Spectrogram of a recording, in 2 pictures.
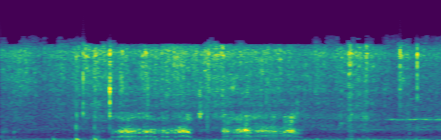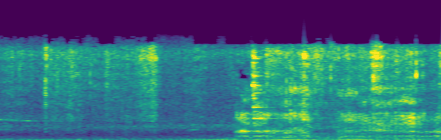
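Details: Patterdale Terrier puppies growling: low, rough rumbling bursts from about one to three seconds, then a louder sustained growl over the last two seconds, with scuffling noise throughout.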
